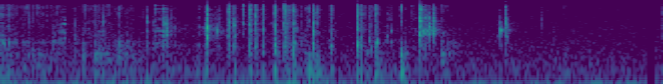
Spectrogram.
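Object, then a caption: Bar of soap shaved with a blade. A box-cutter blade scrapes and shaves the surface of a solid cream bar soap held in the hand. Quiet, bright, crisp flicks and crackles come in a quick irregular run over a soft hiss, each cut ending almost instantly.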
